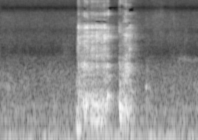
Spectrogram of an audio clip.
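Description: A person coughing twice in quick succession about a second in.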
